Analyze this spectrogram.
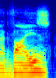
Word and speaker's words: advise: is a noun an advise with a z sound spelt with an s is a verb one way you can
